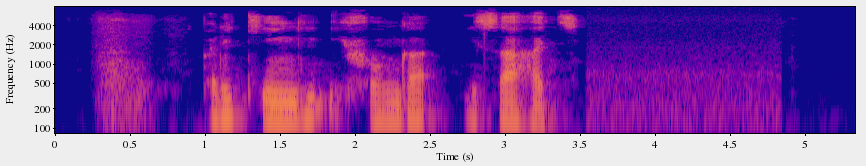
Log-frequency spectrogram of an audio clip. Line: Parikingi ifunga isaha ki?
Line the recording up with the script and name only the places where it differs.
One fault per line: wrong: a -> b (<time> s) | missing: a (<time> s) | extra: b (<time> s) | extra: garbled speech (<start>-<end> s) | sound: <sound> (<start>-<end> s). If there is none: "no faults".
no faults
